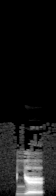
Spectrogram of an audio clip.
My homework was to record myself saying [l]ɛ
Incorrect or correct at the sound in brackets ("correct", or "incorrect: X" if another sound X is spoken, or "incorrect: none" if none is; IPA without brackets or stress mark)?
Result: incorrect: ʎ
